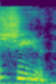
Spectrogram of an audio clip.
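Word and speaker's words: she'd: ये बन जाता है शीड। क्या बन जाता है? शीड। एंड शी हैड। शी हैड भी शी वुड की तरह ही है, शीड। SHE and then apostrophe and then D. क्या बन गया? शीड।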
